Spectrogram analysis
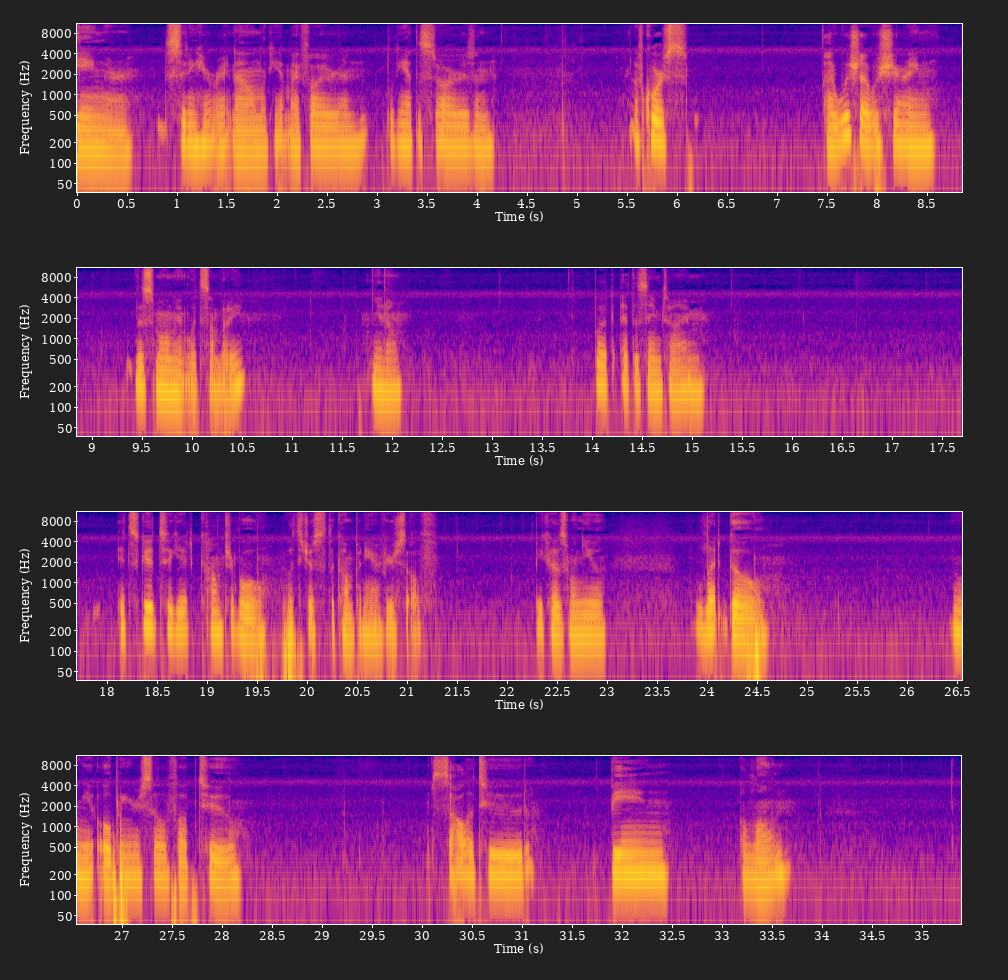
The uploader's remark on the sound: Had a little chat last night while sitting out by my fire deep in the woods. I figured id pull out my phone and share it with you all so sorry for the not so good audio quality!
